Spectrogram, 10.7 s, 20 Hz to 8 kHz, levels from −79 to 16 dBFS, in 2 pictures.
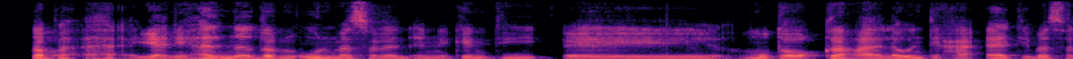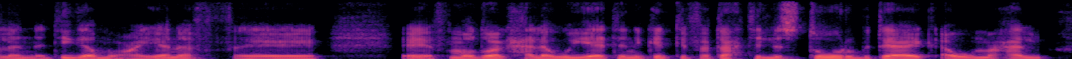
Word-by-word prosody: طَب 140 +1 +5
ه 135 -3 -2
يعني 95 -1 +1
هل 165 +5 +4
نقدر 165 -11 +4
نقول 125 +2 +2
مثلًا 110 -3 0
إنّكِ 90 0 -6
أنتِ 110 -3 -3 0.3
آآ 85 -1 -1
متوقِّعة 110 -1 +3
لو - - +3
أنتِ 115 0 0
حقّقتِ 135 +1 -1
مثلًا 100 -6 -2
نتيجة 85 +8 -1
معيّنة 90 +4 -2
في 85 - -14 0.8
آآ - - 0
في - - -8
موضوع - - +3
الحلويات 100 +2 +1
إنّكِ 95 -2 -2
أنتِ - - -4
فتحتِ - - -4
الstore 110 +4 +1
بتاعِك 105 +2 +2
أو 100 - 0
مَحَل 100 +2 -2
105 Hz, 160 wpm, -22 LUFS, 90-115 Hz, 0.8 s, طَب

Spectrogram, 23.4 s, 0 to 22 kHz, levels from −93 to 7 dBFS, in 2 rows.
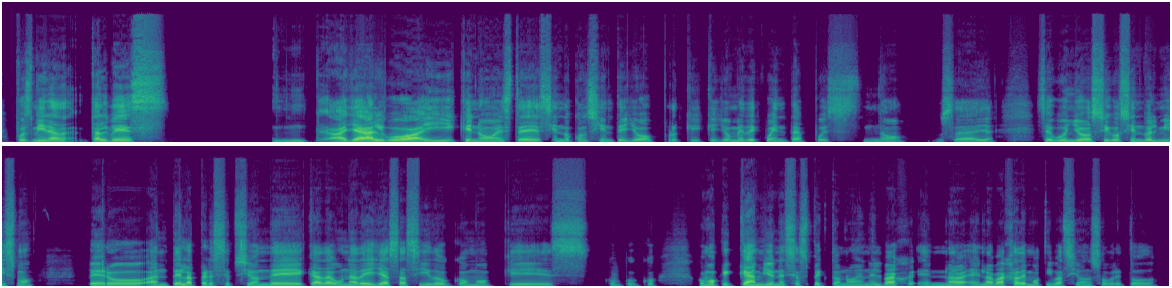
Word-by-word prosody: Pues 120 -2 -2
mira, 140 +2 +3 0.2
tal 130 +2 +3
vez 165 +1 +3 1.0
mm, 115 -3 -10 0.3
haya 120 +2 +9
algo 135 -1 +7
ahí 120 +11 +3
que 135 - +1
no 115 +1 -1
esté 120 0 +1
siendo 120 +2 -4
consciente 115 -1 -4
yo. 150 - -3
Porque 105 -4 -13
que 105 -3 -12
yo 110 0 -6
me 130 +3 -5
de 145 0 -2
cuenta, 130 +4 -5
pues 95 - -9
no. 100 0 -10 0.3
O - - -20
sea, 95 0 -4
ya 95 -2 -6 0.4
según 120 +3 -3
yo 140 +4 +2
sigo 140 -2 0
siendo 140 +1 -2
el 140 0 -1
mismo, 155 +5 -5 0.5
pero 110 -1 0
ante 115 -1 0
la 105 0 +3
percepción 120 0 -4
de 125 -2 +3
cada 120 +2 +3
una 125 +1 -1
de 115 -1 +3
ellas 135 +2 +1
ha 120 - -1
sido 125 0 -5
como 110 -4 -8
que 95 -3 -6
es 85 - -6 0.2
un - - -14
poco - - -15 0.4
como 120 -1 -1
que 120 -5 -1
cambio 120 +3 +5
en 115 - -5
ese 115 - -3
aspecto, 105 - -7
¿no?, 110 +3 -8
en 110 -2 -10
el 100 -1 -8
bajo 110 0 +1
en 105 -2 -12
la 105 +1 0
en 105 - -9
la 105 - +1
baja 115 +3 +2
de 120 - +2
motivación, 100 -2 -7
sobre 95 -1 -10
todo. 95 -1 -11
115 Hz, 170 wpm, -25 LUFS, 105-125 Hz, 1.0 s, haya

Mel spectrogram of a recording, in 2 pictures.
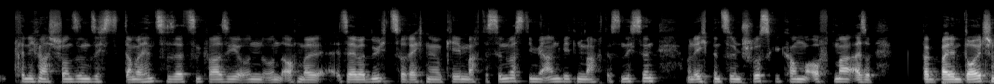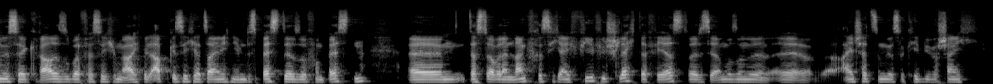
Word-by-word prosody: finde 135 -2 -2
ich, - - -9
macht's 125 -2 -1
schon 125 -1 -3
Sinn, 130 0 -1
sich's 125 0 -2
da - - -2
mal 115 0 -2
hinzusetzen 130 -2 0
quasi 115 0 -2
und 120 +1 -6
und 110 +2 -8
auch - - -4
mal 110 -2 -2
selber 115 0 +2
durchzurechnen: 130 -2 -2
„Okay, 120 +1 -6
macht 115 -2 -5
das 110 - +3
Sinn, 130 +2 0
was 145 0 +1
die 130 - -6
mir 125 0 -3
anbieten, 130 0 -4
macht 115 0 -6
das - - -2
nicht 130 +1 -1
Sinn“. 150 0 -1 0.3
Und 115 - -7
ich 125 +1 -1
bin 125 - -3
zu 130 - +3
dem 125 - -1
Schluss 140 +2 +3
gekommen, 125 -2 -3
oftmal 125 -1 0
also - - +1 0.5
bei 120 - +3
bei 115 0 +6
dem 120 0 +4
Deutschen 130 +3 +7
ist 130 0 +8
ja 120 - +4
gerade 130 +2 +2
so 120 0 -5
bei 120 -1 +1
Versicherung: 120 +1 -2
„Ah, - - +4
ich 115 - -10
will - - -1
abgesichert 130 -1 +1
sein, 120 0 +2
ich 120 +1 -5
nehme 115 -2 -4
das 120 - +2
Beste, 125 +1 +5
also 115 -1 0
vom 115 0 -9
Besten.“, 135 +2 0 0.4
ähm, 115 +1 +3
dass 125 0 +5
du 125 - +2
aber 120 - +2
dann 115 -1 0
langfristig 130 +1 0
eigentlich 115 -1 -3
viel, 155 +1 -4
viel 155 - -5
schlechter 150 +2 -1
fährst, 125 +5 0
weil 120 - 0
das 110 0 0
ja - - -2
immer 120 - -6
so 120 0 -5
'ne, 110 -1 -5 0.2
äh, - - -14
Einschätzung 125 +2 -2
ist: 115 0 0
„Okay, 120 +2 -10
wie 120 - -10
wahrscheinlich 115 +1 -4
120 Hz, 250 wpm, -24 LUFS, 115-130 Hz, 0.5 s, ist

